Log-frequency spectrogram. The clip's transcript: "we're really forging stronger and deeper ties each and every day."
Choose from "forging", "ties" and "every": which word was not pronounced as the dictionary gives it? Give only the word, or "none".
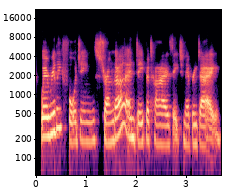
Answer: none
